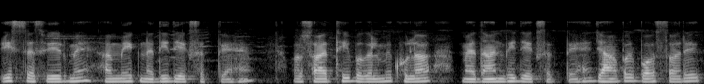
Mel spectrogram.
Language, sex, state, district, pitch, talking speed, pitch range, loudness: Hindi, male, Bihar, Darbhanga, 130 Hz, 205 wpm, 130-145 Hz, -21 LUFS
